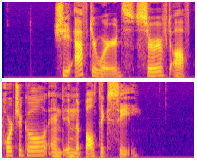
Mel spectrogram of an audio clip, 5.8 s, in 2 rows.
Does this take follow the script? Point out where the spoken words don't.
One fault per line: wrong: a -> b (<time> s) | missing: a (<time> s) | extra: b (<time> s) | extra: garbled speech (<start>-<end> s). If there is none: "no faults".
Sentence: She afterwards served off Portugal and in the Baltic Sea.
no faults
